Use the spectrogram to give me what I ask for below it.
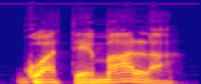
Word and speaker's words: Guatemala: Or do we have anyone from Guatemala?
